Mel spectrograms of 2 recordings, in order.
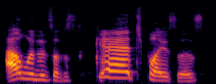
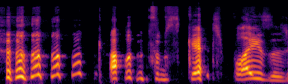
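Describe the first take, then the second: First: Slow, settled, with "sketch" drawn out; slow emphatic repeat. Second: Drawn-out words through real laughter; laughing. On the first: Confirming to co-host the sketchy homes, slow emphasis. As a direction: linger on "sketch", laughter now gone. Repeats admission after laughing. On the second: Admitting to co-host about sketchy homes, laughing. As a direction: laugh your way slowly through the admission. Laughing over bad past housing. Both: Real, not acted.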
